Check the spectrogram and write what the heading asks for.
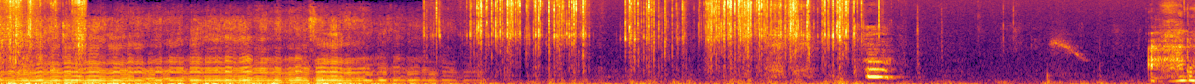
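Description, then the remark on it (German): A low, steady buzzing hum fades out, then shimmering foil crinkles and rustles in irregular bursts for several seconds as it is laid on a table and a wax figure is placed on it, with a few soft pauses between handlings. “Wir legen jetzt wieder die schillernde Folie auf den Tisch und stellen darauf unsere Wachsfigur.”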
